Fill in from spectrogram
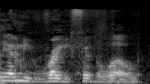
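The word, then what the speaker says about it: Ralph: Also, my name's Rafe, actually.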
